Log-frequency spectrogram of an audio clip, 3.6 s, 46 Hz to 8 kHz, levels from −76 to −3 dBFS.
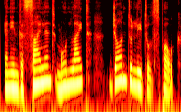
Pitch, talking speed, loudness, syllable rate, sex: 155 Hz, 130 wpm, -16 LUFS, 4.2 syllables/s, male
